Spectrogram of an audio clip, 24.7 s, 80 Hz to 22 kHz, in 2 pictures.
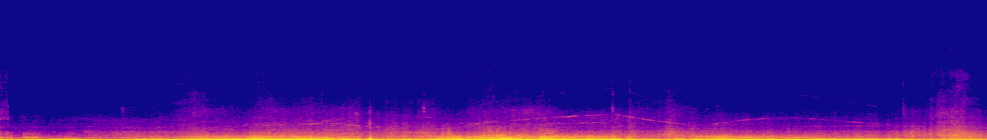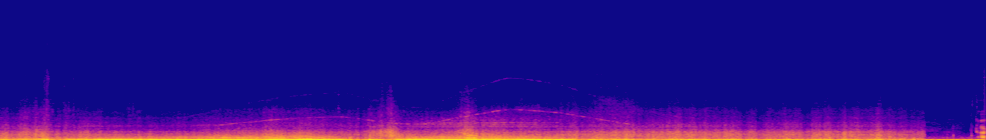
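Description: A BMW with an N54 engine after an injector replacement drives on a road test, its engine note rising and falling through repeated gear changes, steady and loud throughout with no talking.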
